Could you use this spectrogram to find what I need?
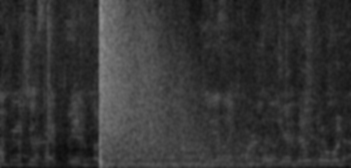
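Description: Fireworks crackle and sizzle after bursting.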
